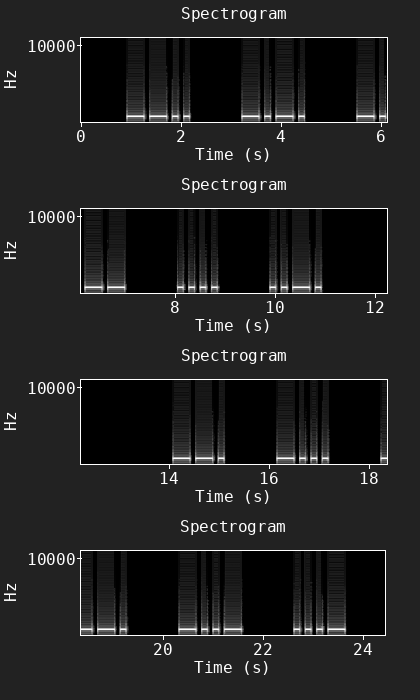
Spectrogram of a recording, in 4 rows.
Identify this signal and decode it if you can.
Morse code, heard as a keyed tone, about 10 wpm, spaced as for 6 wpm, 800 Hz. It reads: ZCYHF GBGXV
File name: LEZIONI / 8 YJ45 / 8 Y ws 10wpm 3952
